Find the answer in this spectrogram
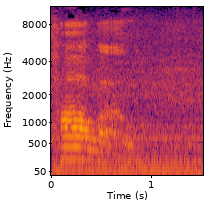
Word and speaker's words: Paulo: Paulo okay Paul p a u l with an O on it Paulo okay I have a speech problem so sometimes I may not say that as clearly as what it's supposed to be pronounced but it's Paulo all right so the reason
